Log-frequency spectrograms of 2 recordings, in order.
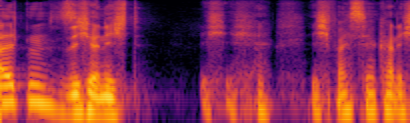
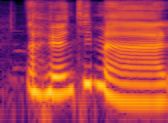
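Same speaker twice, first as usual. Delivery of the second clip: mocking mimicry in a very high voice; 10 semitones higher than usual. The kangaroo parrots a man's words back at him, mocking imitation of a man. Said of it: "äfft das Känguru ihn nach".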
